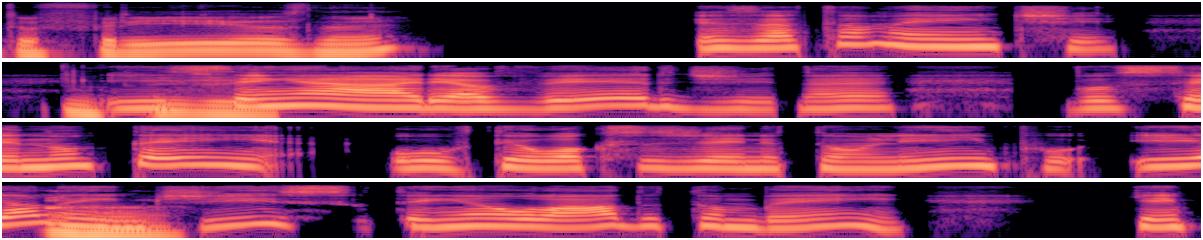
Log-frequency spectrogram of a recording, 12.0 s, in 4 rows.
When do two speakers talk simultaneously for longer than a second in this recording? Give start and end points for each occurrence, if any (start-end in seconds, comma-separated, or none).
none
